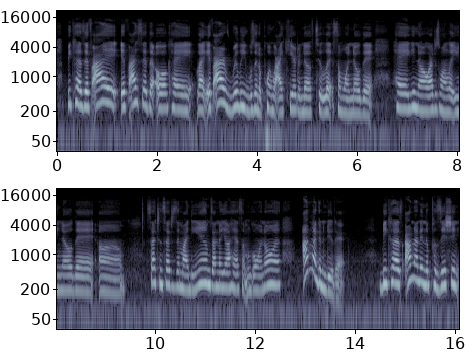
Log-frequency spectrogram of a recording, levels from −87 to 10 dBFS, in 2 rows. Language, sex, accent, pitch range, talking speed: English, female, American, 200-260 Hz, 240 wpm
